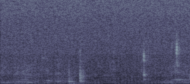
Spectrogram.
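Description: A few sharp clicks of a woman's high-heeled shoes on a wooden floor as she rises and steps away, over a faint murmur.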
